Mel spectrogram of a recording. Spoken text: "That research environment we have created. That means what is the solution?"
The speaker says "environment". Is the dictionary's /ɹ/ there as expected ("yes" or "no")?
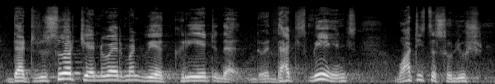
no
